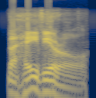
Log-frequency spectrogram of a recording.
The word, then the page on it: behavioural: British English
